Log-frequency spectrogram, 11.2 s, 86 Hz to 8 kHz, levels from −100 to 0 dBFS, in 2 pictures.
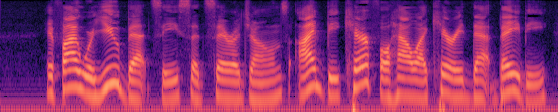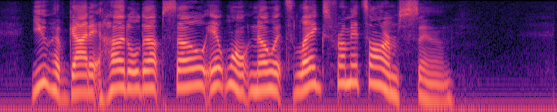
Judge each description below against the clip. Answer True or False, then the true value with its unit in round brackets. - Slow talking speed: False (185 wpm)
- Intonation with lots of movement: True (6.7 semitones)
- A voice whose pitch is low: False (195 Hz)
